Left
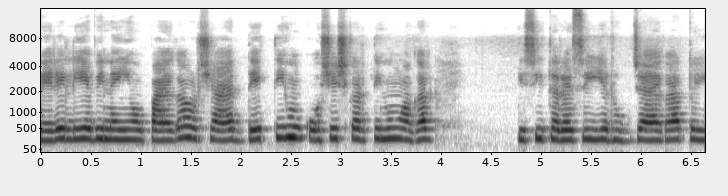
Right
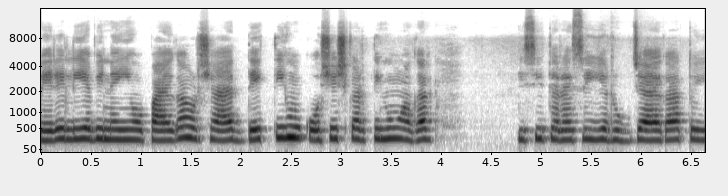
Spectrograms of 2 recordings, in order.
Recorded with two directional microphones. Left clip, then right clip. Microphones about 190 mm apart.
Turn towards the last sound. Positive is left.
turn(degrees=-25)  # may be behind; listen again after turning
